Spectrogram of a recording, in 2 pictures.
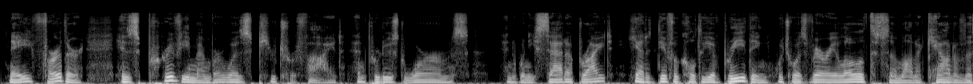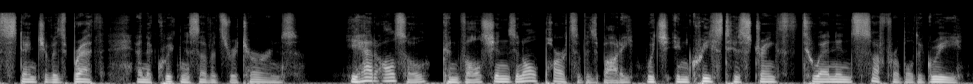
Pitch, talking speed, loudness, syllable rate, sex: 105 Hz, 175 wpm, -19 LUFS, 5.0 syllables/s, male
